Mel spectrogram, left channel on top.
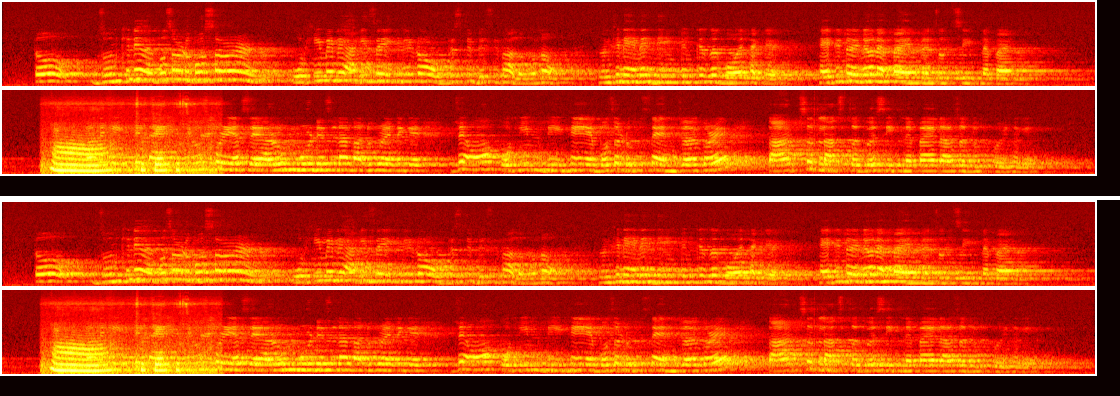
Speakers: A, on the left; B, in the centre.
A: ত' যোনখিনি এবছৰ দুবছৰ- পঢ়ি মেলি আহিছে সেইখিনিতো অবিয়েচলি বেছি ভাল হব ন। যোনখিনি এনেই দিম দিম কে যে গৈ থাকে সেইটোতো এনেওে। তাই ইন্তেৰেঞ্চত চিত নাপাই,
B: অঁ
A: সেইকাৰণে সেইখিনি
B: ঠিকে
A: টাইম
B: কৈছা
A: ইউচ কৰি আছে আৰু মোৰ নিচিনা মানুহবোৰ এনেকে যে অ পঢ়িম, দিম। সেই এবছৰ, দুবছৰ এনজয় কৰে। তাৰ পিছত লাষ্টত গৈ চিট নেপায় তাৰপিছত দুখ কৰি থাকে।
